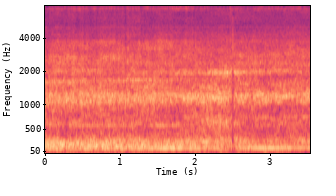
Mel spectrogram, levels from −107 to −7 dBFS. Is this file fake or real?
fake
